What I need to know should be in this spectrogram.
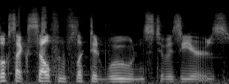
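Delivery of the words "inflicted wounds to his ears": normal talking voice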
